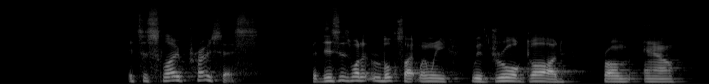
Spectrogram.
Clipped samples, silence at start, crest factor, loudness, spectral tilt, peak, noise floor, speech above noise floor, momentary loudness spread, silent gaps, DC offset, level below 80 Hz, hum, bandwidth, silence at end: under 0.1%; 1.3 s; 18 dB; -37 LUFS; -6.5 dB/octave; -20 dBFS; under -90 dBFS; over 54 dB; 14 LU; none; under 0.1%; under -90 dBFS; none; 19.5 kHz; 0.25 s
